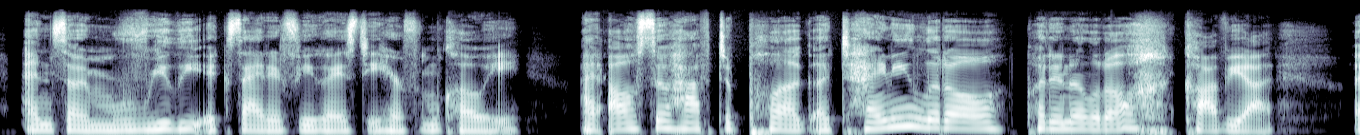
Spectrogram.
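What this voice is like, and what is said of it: Voice sounds unwell, different from normal. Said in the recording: “I apologize for my voice. We've been recovering from the flu over in my house. So I sound a little different than normal.”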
